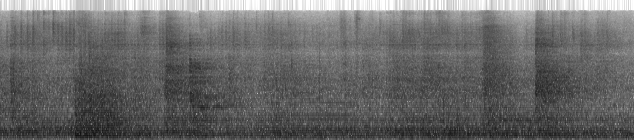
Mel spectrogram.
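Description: Heavy doors and gate of an old Otis freight elevator working: a loud rattling clatter with several sharp knocks, about a second, two seconds and five seconds in.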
